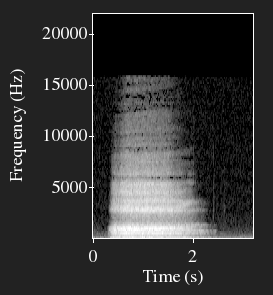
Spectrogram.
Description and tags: A single breath out
Recorded with AKG condenser microphone M-Audio Delta AP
